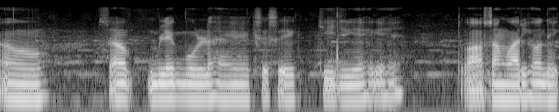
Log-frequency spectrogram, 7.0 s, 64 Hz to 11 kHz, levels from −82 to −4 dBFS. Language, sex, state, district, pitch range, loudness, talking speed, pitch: Chhattisgarhi, male, Chhattisgarh, Bastar, 115-125 Hz, -19 LUFS, 145 wpm, 120 Hz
